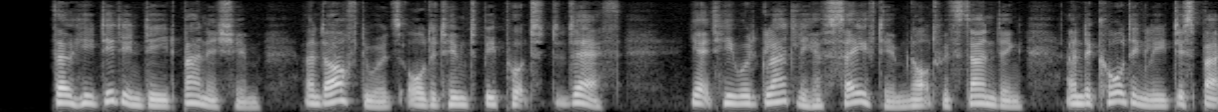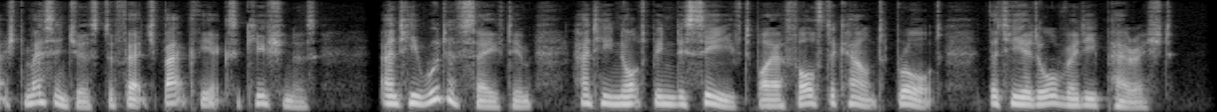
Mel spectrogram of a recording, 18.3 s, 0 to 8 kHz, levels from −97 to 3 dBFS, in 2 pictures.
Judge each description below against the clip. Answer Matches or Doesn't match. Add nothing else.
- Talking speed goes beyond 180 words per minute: Doesn't match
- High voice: Doesn't match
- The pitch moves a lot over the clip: Matches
